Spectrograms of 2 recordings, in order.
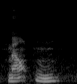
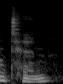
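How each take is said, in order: First: The middle t becomes a glottal stop. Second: The middle t is clearly pronounced.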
